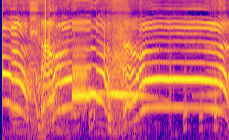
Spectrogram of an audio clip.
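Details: Litter of young domestic puppies whining: high, drawn-out crying whines that slide up and down in long wavering tones, overlapping voices filling the whole moment, loud and close.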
